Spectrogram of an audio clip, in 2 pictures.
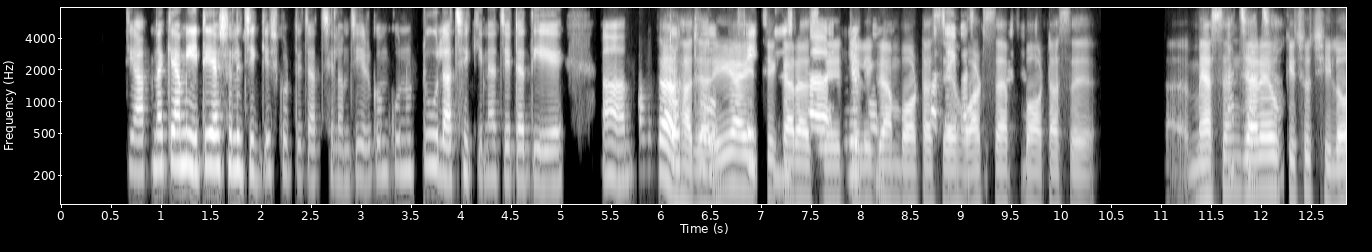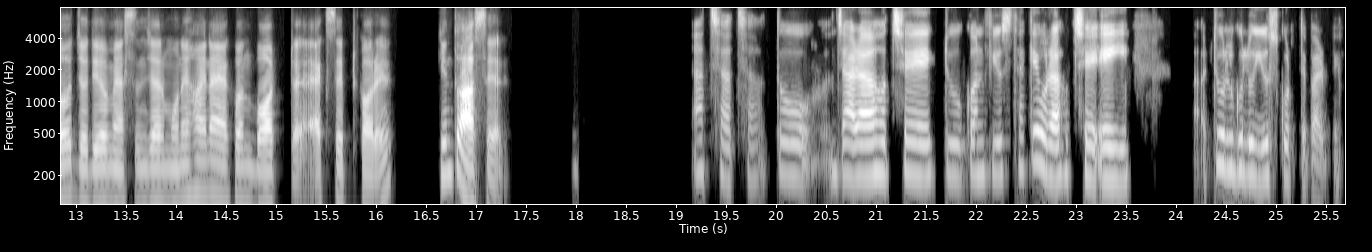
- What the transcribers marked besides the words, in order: none
- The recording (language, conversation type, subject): Bengali, podcast, তুমি কীভাবে ভুয়া খবর শনাক্ত করো?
